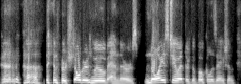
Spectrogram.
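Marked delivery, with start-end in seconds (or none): 0.0-2.2 a sharp, noisy gasp in, slowed right down; demo startled gasp. Shown as a demonstration. Showing the class a tense, noisy first breath, sharp demo gasp. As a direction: show the panicked gasp people make on a first breath. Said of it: "a lot of people going".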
